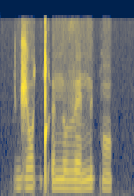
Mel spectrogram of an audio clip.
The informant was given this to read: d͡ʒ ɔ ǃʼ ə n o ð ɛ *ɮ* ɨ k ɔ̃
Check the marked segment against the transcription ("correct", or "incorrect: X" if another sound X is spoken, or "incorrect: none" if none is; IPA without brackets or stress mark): incorrect: n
